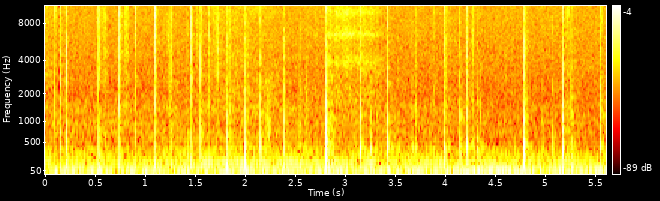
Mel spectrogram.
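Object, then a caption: Small clear plastic container of salt with a flat plastic lid. A small clear plastic container full of salt has its flat purple plastic lid tapped and scratched with long painted fingernails. Quick, dry clicks come in an uneven stream with light scratching between them. One sharper, louder tap stands out near the middle.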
